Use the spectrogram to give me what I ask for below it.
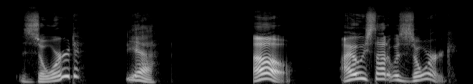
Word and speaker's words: Zord: Hey, real question: are you pronouncing it Zorg with a G? Yes. Why? How do you pronounce it? With a D. Zord?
